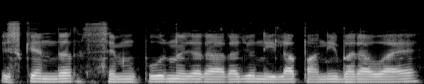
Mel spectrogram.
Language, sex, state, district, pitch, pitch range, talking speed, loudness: Hindi, male, Uttar Pradesh, Lucknow, 125 Hz, 120-130 Hz, 185 wpm, -16 LUFS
